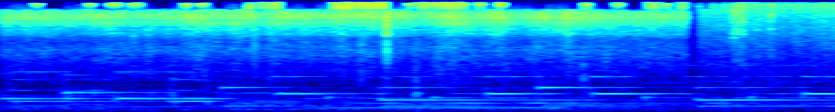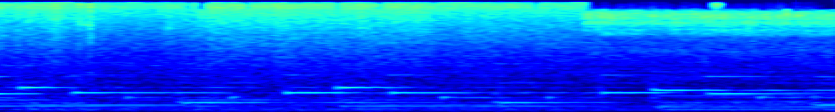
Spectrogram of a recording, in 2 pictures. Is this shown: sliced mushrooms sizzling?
yes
